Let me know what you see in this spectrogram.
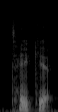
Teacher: can link the final consonant sound in take with the beginning vowel sound in it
